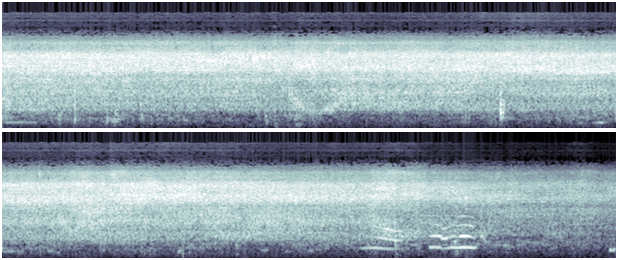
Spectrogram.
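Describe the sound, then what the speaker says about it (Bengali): Meat cooking in a pan on a home stove makes a loud, steady hiss throughout, with a few faint clinks, easing off slightly at the very end. "সেই মাংস এখন মা রান্না করছে"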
